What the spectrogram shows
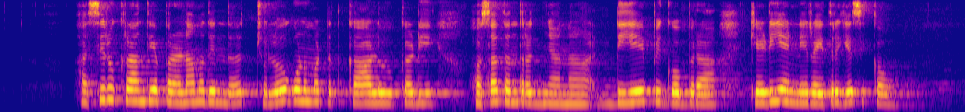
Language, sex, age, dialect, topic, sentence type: Kannada, female, 18-24, Dharwad Kannada, agriculture, statement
